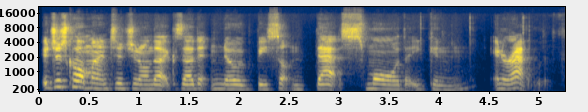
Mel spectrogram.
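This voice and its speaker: A young woman streamer in casual chat, rambling with many fillers and restarts, her throat a little dry and hoarse, talking from a room at home. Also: medium pitch, fairly even intonation, fairly quick, fairly bright tone. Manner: rambling, chatty, lots of filler words and restarts. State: throat drying, slightly hoarse.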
